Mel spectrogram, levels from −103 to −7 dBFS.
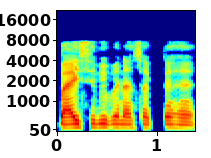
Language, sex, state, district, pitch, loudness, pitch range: Hindi, male, Bihar, Lakhisarai, 120 Hz, -20 LUFS, 120-125 Hz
